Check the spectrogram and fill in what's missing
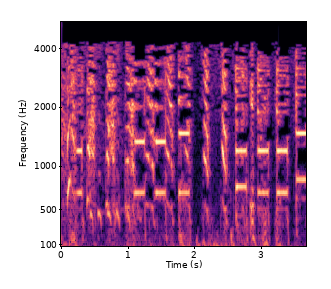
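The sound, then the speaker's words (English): A phone number is dialed on a touch-tone keypad to call Larry Bird's Boston Connection, a restaurant and hotel: a quick run of about eight short, steady beeps in different pitches, with murmured voices underneath. “All right, we're calling Larry Bird's Boston Connection.”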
